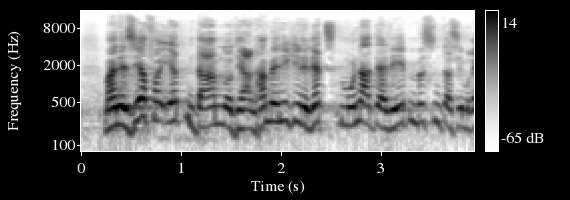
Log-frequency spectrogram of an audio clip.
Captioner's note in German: none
